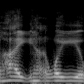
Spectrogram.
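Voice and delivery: put-on small, cooing baby-talk voice. Showing how someone might talk to their little dog, little baby voice. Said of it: "Like little baby voice".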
